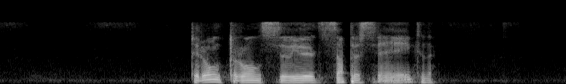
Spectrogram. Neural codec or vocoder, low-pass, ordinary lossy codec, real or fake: codec, 16 kHz, 1.1 kbps, Voila-Tokenizer; none; none; fake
